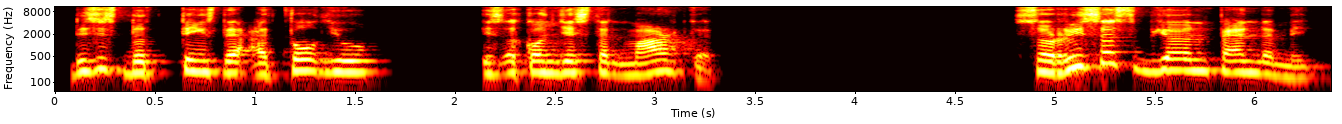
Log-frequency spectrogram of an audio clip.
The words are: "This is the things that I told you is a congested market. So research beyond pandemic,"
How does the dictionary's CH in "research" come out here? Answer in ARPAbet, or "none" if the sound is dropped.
S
